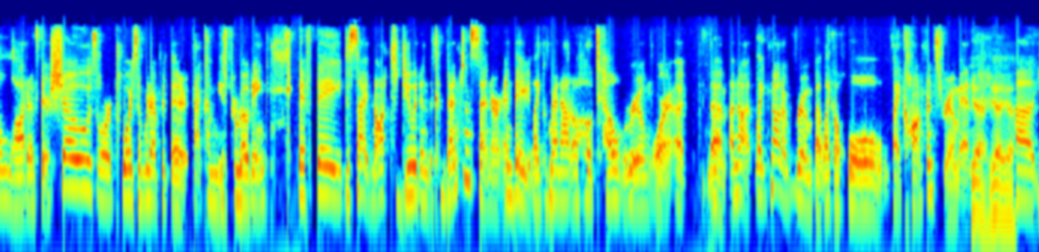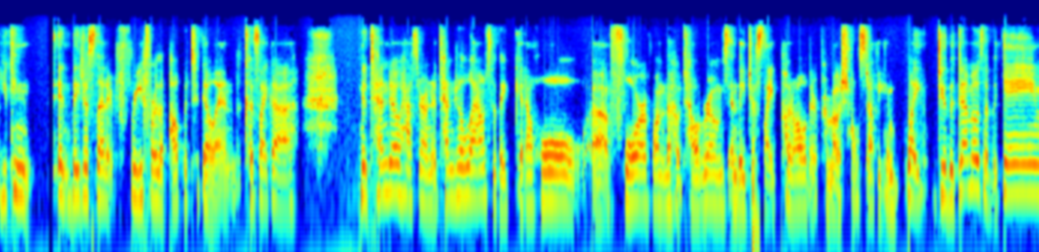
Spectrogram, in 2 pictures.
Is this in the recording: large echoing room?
no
